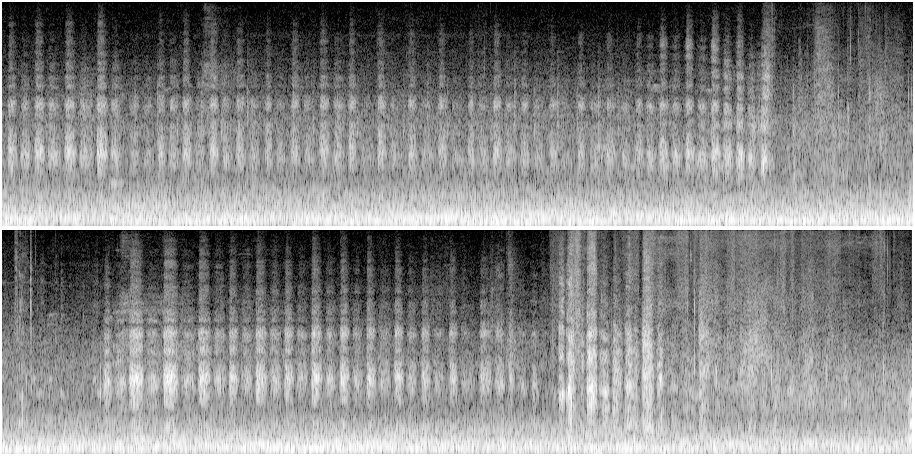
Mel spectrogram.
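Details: Nana, a three-legged German Shepherd, running on a good day, breathes in rapid rhythmic pants that come in stretches broken by short pauses, under constant low-pitched wind and handling noise.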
